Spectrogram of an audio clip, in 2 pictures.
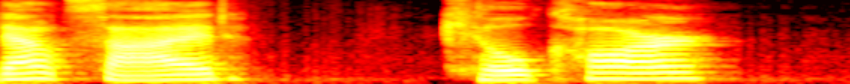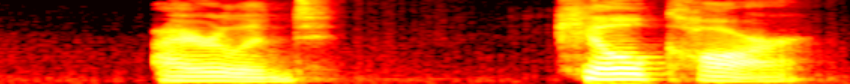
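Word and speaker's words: Kilcar: Kill car. It's spelled K I L C A R but it nonetheless is Kill Car.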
